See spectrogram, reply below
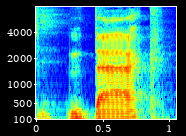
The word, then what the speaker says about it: Beck: It's Beck. Like you're back. Yeah. Although technically it's Peck.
